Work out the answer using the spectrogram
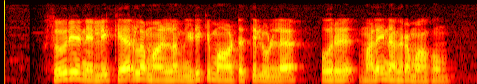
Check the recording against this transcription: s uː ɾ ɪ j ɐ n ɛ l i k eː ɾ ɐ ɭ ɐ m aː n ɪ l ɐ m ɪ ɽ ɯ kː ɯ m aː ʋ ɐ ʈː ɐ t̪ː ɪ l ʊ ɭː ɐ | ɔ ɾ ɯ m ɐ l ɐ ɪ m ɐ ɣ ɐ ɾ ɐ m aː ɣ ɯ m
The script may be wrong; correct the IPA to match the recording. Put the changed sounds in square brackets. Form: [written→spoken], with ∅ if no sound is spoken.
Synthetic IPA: s uː ɾ ɪ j ɐ n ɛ [l→lː] i k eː ɾ ɐ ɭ ɐ m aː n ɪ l ɐ m ɪ ɽ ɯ kː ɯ m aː ʋ ɐ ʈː ɐ t̪ː ɪ l ʊ ɭː ɐ | ɔ ɾ ɯ m ɐ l ɐ ɪ [m→n] ɐ ɣ ɐ ɾ ɐ m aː ɣ ɯ m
